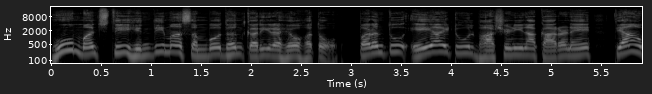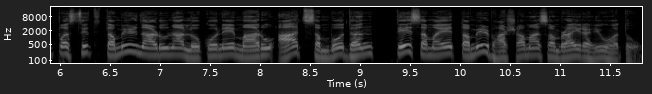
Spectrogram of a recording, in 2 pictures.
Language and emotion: Gujarati, neutral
